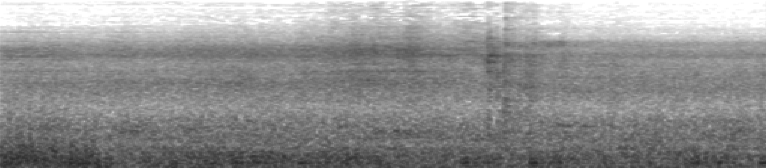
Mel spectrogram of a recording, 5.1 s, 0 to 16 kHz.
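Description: N700S Shinkansen train departing and running past the platform: a steady rush of wheels on rail and moving air, with a short hiss about three seconds in.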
